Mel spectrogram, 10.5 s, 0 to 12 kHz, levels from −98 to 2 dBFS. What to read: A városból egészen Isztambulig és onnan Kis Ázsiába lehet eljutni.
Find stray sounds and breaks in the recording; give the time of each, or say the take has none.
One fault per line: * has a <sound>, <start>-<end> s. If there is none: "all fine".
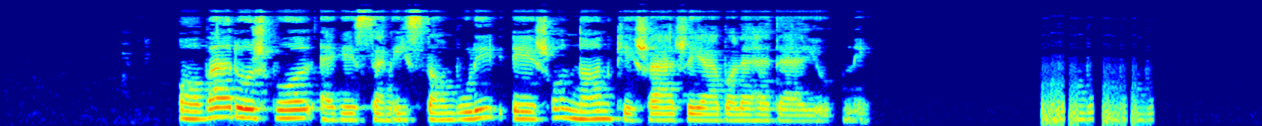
* has a laugh, 8.7-9.6 s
